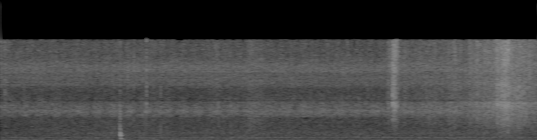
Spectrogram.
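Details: Honey bees shaken out of a small hive box and set in front of the hive so they climb back inside; a soft, steady low hum of many bees with a brief click near the start and faint background hiss.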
